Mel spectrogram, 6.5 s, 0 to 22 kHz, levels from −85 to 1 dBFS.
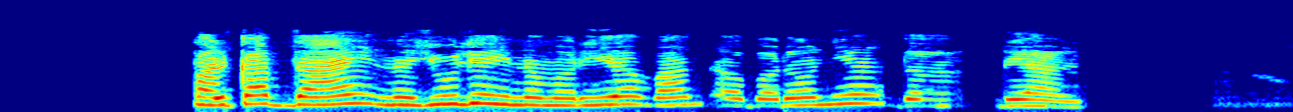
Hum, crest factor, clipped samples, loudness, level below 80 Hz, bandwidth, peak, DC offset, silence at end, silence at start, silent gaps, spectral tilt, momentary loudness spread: none; 16 dB; under 0.1%; -16 LUFS; -66 dBFS; 7.2 kHz; -2 dBFS; under 0.1%; 1.05 s; 0.95 s; 4.85-4.96 s; -4.5 dB/octave; 11 LU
